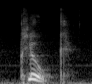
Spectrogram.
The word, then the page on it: klok: [kluːk]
